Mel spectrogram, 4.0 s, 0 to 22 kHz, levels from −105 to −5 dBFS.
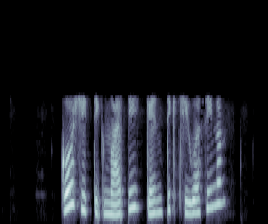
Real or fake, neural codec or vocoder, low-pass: real; none; 3.6 kHz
